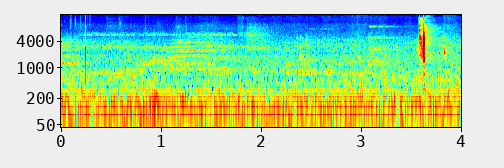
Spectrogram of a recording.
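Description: Quiet steady background ambience with two short clicks, a faint one just after the start and a sharper, louder one near the end.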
